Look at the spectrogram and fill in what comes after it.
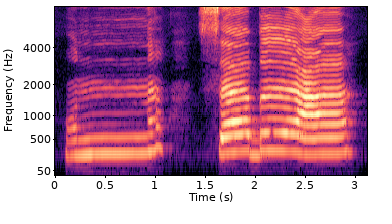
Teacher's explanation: سب پہ قلقلہ، با کتب جد کے لیٹرز میں سے اور سٹاپ پہ ہے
